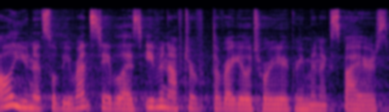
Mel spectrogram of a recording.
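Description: A woman's voice at a very fast pace, with ordinary pitch variation. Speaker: city housing agency official. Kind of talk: formal testimony at public hearing. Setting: council chambers hearing room. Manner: frequent fillers, somewhat halting. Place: hall. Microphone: podium.

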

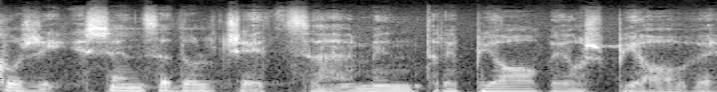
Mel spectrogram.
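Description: A man speaks very slowly in a somewhat breathy voice, his pitch varying in an ordinary way. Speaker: poet reading to an audience. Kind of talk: poetry reading. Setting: theatre stage. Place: stage. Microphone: podium.

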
